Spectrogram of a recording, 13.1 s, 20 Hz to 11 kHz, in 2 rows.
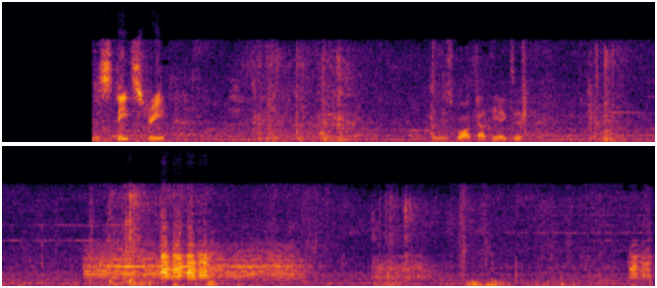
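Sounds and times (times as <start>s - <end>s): station rumble: 0.9s - 13.0s.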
